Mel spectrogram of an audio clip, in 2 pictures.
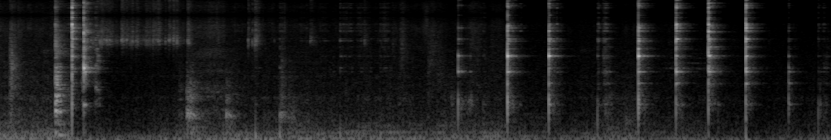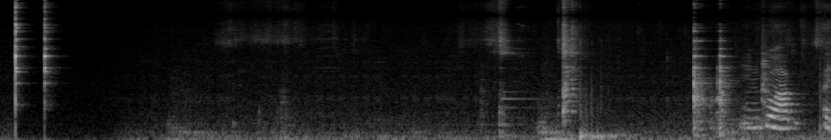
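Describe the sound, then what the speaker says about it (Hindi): Flour, cornstarch and dry spices mixed in a bowl with a spoon, heard as a run of sharp, evenly spaced clinks against the bowl, then a quiet pause and softer scraping and knocking. "इनको आप अच्छी तरह से मिक्स कर लें।"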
